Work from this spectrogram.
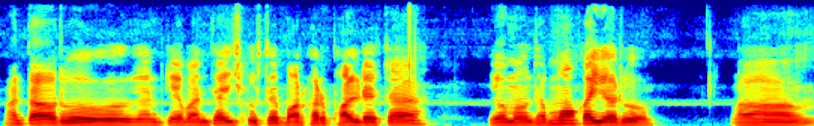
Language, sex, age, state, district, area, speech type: Nepali, female, 60+, West Bengal, Darjeeling, rural, spontaneous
